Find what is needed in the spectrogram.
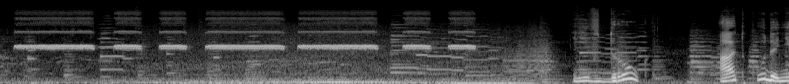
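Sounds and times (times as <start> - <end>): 
police whistle blown loudly by police officer: 0.0 - 4.9
speech: 5.7 - 6.5, 7.2 - 7.8.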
